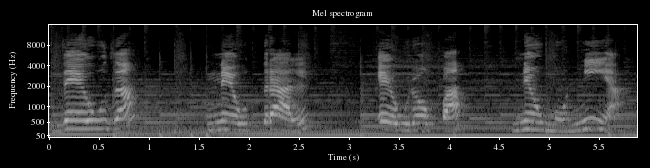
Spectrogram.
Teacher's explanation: For this diphthongo, the vowels don't combine as much. You can clearly hear the two vowels in the pronunciation.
